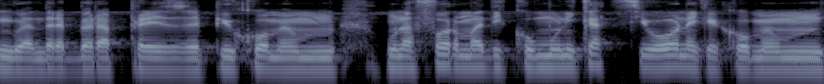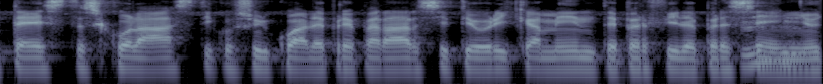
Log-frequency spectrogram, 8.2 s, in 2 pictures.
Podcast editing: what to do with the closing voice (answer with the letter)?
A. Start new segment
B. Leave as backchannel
A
